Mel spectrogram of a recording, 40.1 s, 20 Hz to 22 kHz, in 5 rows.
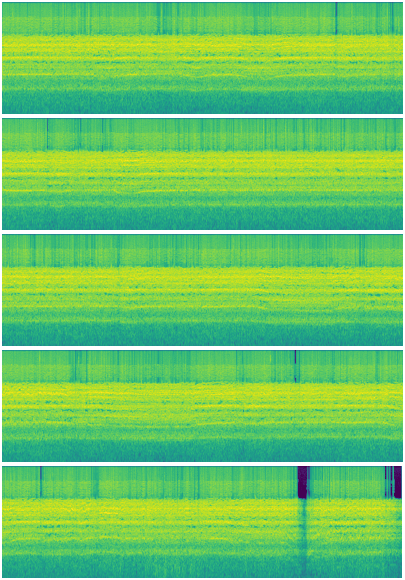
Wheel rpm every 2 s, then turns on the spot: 230, 230, 220, 230, 230, 230, 230, 230, 230, 230, 230, 210, 210, 210, 220, 230, 220, 220, 210, 150.
none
